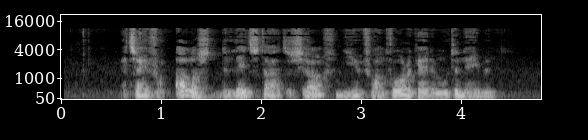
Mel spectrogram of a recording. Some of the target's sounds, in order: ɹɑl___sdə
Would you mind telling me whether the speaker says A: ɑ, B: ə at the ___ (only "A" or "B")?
B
